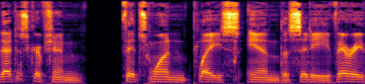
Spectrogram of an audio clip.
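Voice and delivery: ordinary talk, nothing marked

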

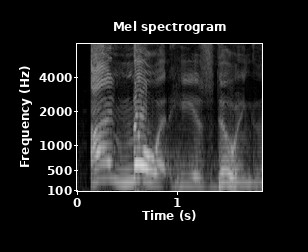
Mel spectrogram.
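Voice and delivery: normal talking voice

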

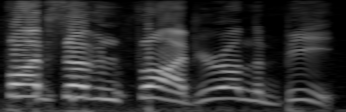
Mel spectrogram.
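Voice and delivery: mock hype announcer. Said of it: "as soon as it said".

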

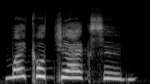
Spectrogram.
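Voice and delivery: loud, very high falsetto; squeaky son character. Acted. Son naming his dream parent, loud squeaky falsetto. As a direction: squeal the name as a big reveal.

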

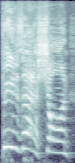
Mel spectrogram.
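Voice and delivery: high mock yell of an angry old dad. Dad in passenger seat urging son on, high yelling. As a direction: bellow like the furious passenger dad.

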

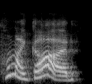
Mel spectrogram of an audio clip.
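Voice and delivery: high, loud startled cry; retold shock at a figure behind her; shocked gasp. Retelling her scared reaction.

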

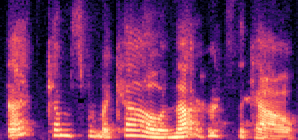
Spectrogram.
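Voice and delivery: little son's voice. Retold or imitated.

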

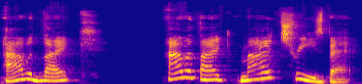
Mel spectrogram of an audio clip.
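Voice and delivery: high, slow Southern belle plea. Acted. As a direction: ask for the trees back like a Southern belle. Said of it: "I'll just be a Southern belle".

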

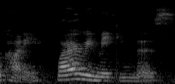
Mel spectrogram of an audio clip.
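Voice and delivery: ordinary delivery

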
